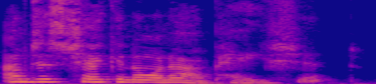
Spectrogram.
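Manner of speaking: put-on full country accent. Retelling what a transferred nurse said, in a real country accent. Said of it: "She had this real country accent".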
